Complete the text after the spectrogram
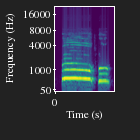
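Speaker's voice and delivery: very high, loud whoop of relief; hooting exclamation of relief; big whew. Real, not acted. Relief after telling the story.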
